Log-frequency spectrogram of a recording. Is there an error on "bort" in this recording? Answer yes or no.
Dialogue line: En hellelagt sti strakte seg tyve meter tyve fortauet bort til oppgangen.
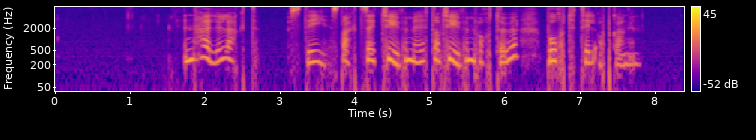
no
